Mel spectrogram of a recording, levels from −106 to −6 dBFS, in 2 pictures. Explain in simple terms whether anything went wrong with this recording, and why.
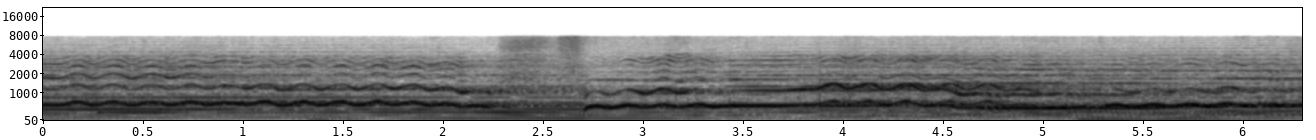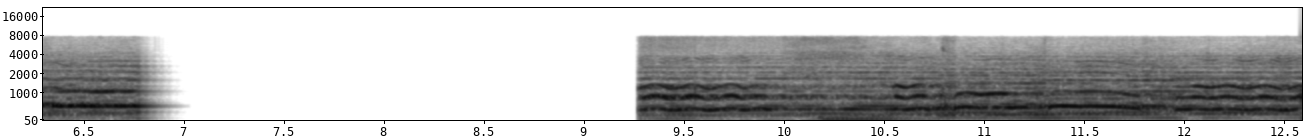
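A long network dropout runs from 6.78 s to 9.29 s. For about two and a half seconds, the audio most likely stopped arriving. The receiver briefly stretched the last bit of sound into a short fading buzz, then played silence for roughly 2.3 s. When the audio returns at 9.29 s, it picks up further along, and the missing stretch is gone for good. Throughout, the call codec keeps the sound dull, with nothing above 8 kHz.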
